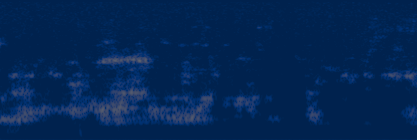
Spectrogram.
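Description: Near silence, with faint irregular background sounds.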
